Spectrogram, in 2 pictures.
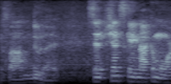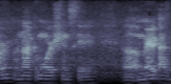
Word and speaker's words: Shinsuke: I stopped saying Suke when like I watched Naruto back in the day. It said Sasuke. I'm like, okay, that's the right way to say it. Yeah. Anyway, Shinsuke was the current Intercontinental Champion.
